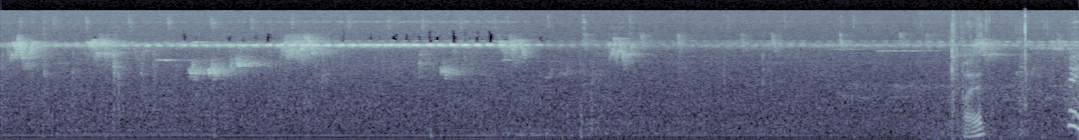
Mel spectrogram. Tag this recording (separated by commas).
Chirp, Bird vocalization, Bird, tweeting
